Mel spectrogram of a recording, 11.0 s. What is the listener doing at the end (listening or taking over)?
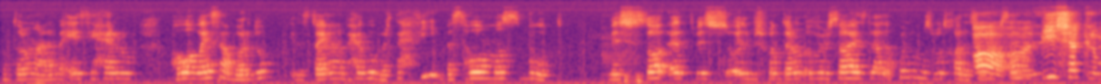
taking over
